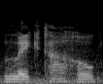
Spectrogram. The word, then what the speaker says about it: Lake Tahoe: It sounds like that's kind of what you were studying at your, I'm sorry, let me say it again, Lake Tahoe camping retreat class? – Yep. – Did I say that properly? – You did.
